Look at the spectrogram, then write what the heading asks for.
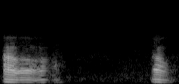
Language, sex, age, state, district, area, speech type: Bodo, male, 18-30, Assam, Kokrajhar, rural, conversation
